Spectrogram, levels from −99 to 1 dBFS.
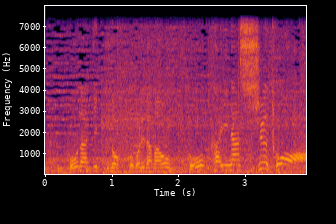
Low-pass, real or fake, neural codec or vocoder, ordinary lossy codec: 7.2 kHz; real; none; none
